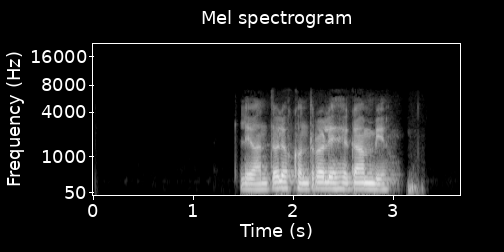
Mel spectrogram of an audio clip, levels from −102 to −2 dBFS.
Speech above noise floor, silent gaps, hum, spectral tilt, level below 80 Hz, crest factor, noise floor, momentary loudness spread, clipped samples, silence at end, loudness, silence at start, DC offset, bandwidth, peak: over 72 dB; none; none; -6.5 dB/octave; -58 dBFS; 18 dB; under -90 dBFS; 7 LU; under 0.1%; 0.45 s; -19 LUFS; 1.5 s; under 0.1%; 6 kHz; -2 dBFS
